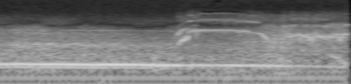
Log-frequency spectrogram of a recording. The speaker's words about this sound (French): Voiture qui a freiné.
